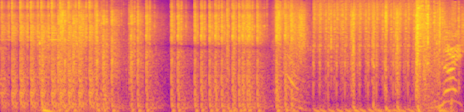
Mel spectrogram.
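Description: Rapid bursts of gunfire crackle through a PUBG Mobile match, dense and loud, with brief pauses between the volleys.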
